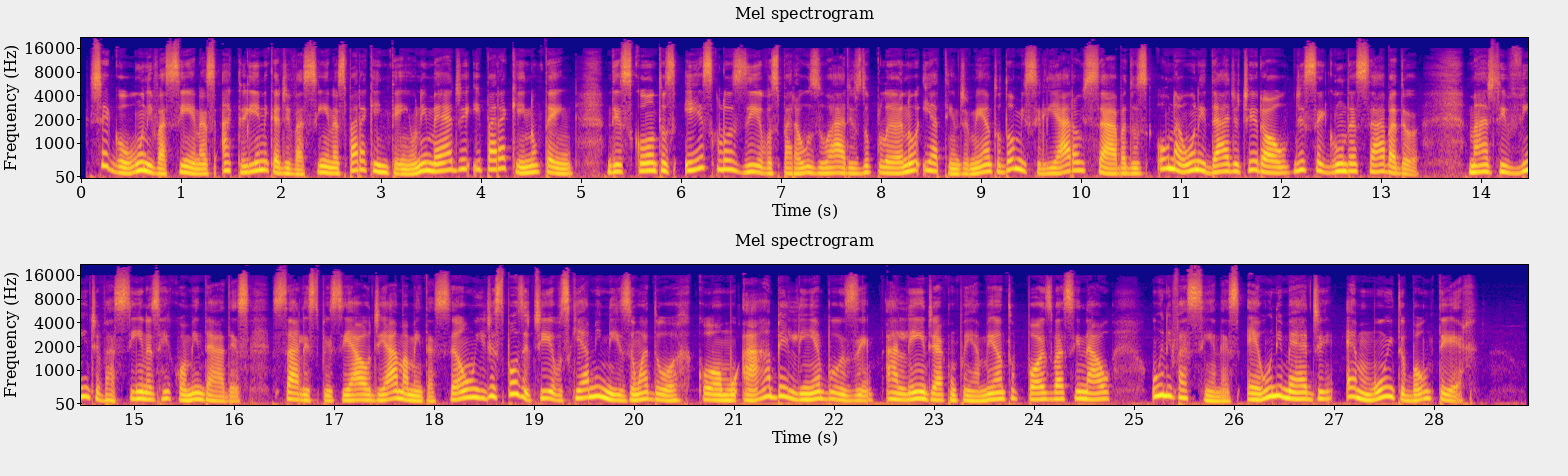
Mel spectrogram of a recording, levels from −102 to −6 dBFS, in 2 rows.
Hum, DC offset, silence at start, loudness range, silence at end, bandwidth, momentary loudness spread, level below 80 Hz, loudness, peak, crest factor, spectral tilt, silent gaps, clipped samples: none; under 0.1%; 0.1 s; 2 LU; 0.55 s; 19 kHz; 6 LU; -42 dBFS; -16 LUFS; 0 dBFS; 14 dB; -6.5 dB/octave; none; under 0.1%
